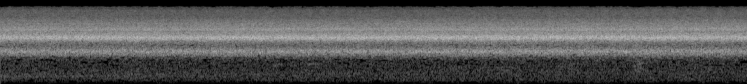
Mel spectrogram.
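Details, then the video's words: Ubon Ratchathani, Thailand, Friday, March 26: cicadas produce a dense, sizzling buzz, high and ringing, sustained without pause or change in volume. "เสียงจักจั่น (Cicadidae)"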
